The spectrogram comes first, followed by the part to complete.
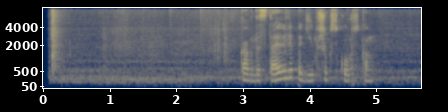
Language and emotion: Russian, neutral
